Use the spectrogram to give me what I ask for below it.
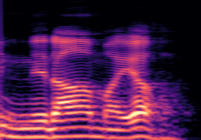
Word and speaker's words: Niramaya: In Sanskrit, it would be Niramaya. 4 syllables, Ni, Ra, Ma, Yah.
